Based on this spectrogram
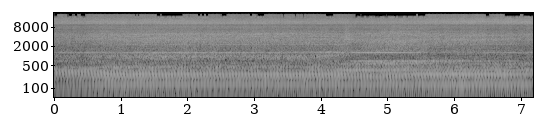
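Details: Newly installed Quincy 5hp two-stage air compressor on rubber-cork pads, running during soapy-water leak check of the union: constant loud pumping drone with an even low throb, no knocks or squeals; running normally.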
